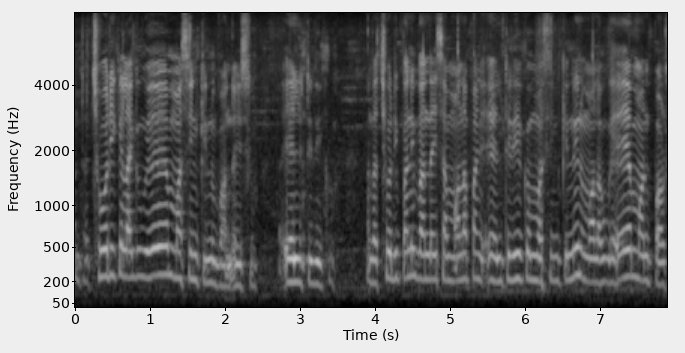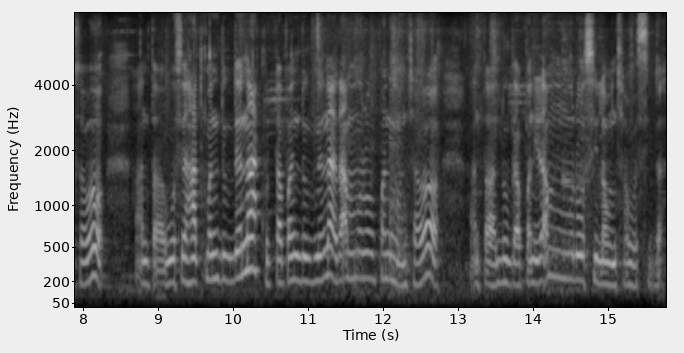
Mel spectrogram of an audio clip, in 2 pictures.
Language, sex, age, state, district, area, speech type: Nepali, female, 45-60, West Bengal, Jalpaiguri, rural, spontaneous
